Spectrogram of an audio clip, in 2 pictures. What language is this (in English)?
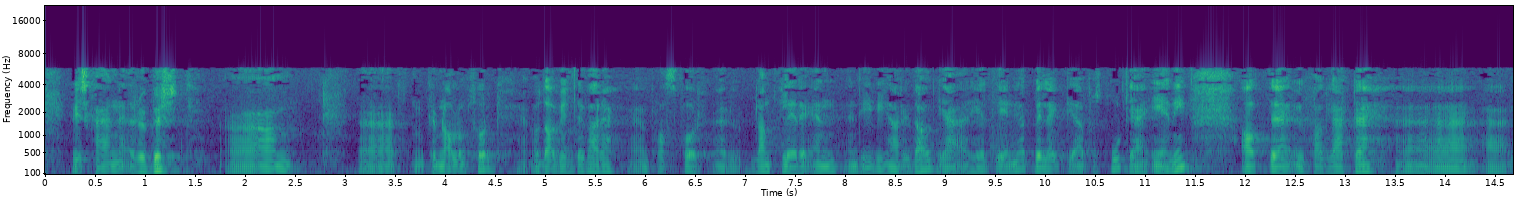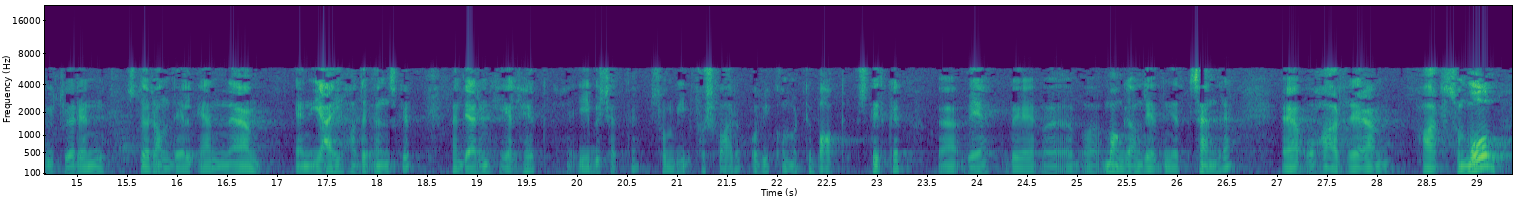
Norwegian Bokmål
